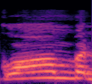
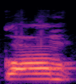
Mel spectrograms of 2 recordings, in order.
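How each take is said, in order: First: The word ends with an audible b sound. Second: The word ends on the m, no b sound. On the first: The speaker calls it wrong. "कॉम्ब नहीं पढ़ेंगे" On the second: The speaker calls it right. "कॉम पढ़ेंगे"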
